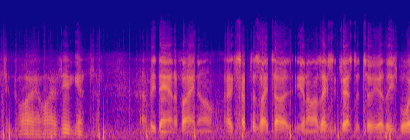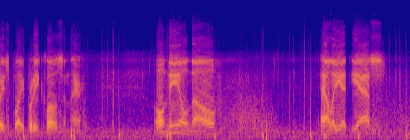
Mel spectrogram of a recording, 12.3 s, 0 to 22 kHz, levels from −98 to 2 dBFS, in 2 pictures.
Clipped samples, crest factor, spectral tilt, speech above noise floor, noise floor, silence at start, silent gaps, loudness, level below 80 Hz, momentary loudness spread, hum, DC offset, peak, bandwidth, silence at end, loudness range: under 0.1%; 20 dB; -5 dB/octave; 21 dB; -48 dBFS; 0 s; none; -27 LUFS; -52 dBFS; 19 LU; none; under 0.1%; -8 dBFS; 12 kHz; 0 s; 2 LU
